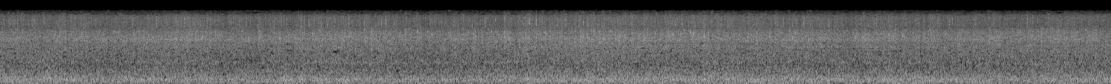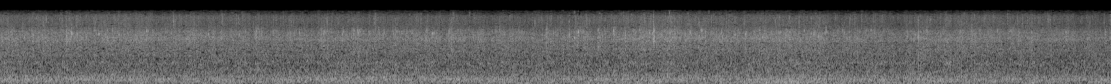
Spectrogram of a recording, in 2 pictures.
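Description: Heavy rain pouring down steadily in a thunderstorm downpour, an even hiss of countless drops.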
